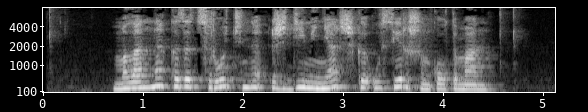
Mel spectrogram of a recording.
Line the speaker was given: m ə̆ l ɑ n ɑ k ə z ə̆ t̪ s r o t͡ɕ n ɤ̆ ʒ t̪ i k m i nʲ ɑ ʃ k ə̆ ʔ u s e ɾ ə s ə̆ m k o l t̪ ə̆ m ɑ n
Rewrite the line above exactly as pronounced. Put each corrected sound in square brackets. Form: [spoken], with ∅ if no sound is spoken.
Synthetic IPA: m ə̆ l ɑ [nː] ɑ k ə z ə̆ t̪ s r o t͡ɕ n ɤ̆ ʒ [d̪] i [∅] m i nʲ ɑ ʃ k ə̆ ʔ u s e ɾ ə [ʃ] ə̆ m k o l t̪ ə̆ m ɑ n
